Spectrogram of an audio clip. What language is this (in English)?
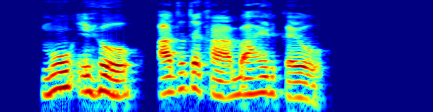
Sindhi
